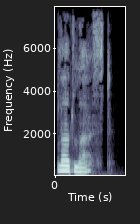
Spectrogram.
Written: bloodlust

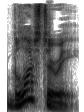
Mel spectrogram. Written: blustery

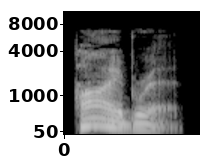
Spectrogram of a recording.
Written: highbred

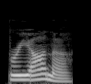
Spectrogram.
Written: breahna

